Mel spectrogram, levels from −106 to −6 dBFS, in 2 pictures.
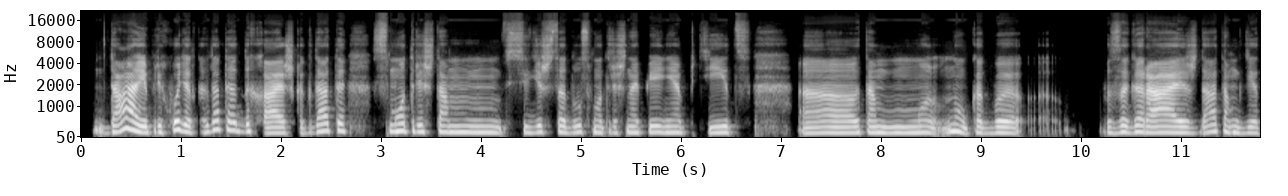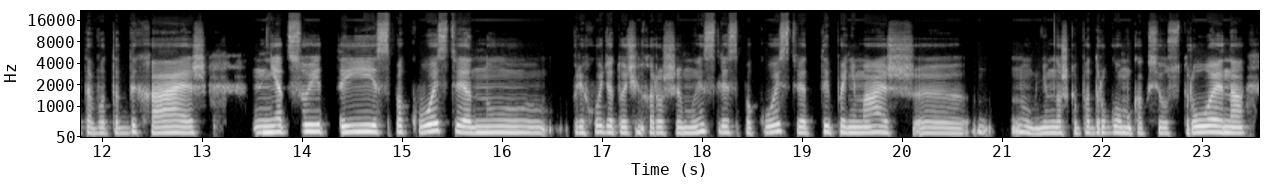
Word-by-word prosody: Да, 260 Hz, -, +6 dB
и 185 Hz, -2 st, +6 dB
приходят, 195 Hz, +1 st, +2 dB
когда 195 Hz, +8 st, -1 dB
ты 265 Hz, -1 st, 0 dB
отдыхаешь, 175 Hz, -7 st, +2 dB
когда 185 Hz, +7 st, 0 dB
ты 230 Hz, -1 st, 0 dB, 0.2 s
смотришь, 215 Hz, -1 st, 0 dB
там, 190 Hz, -2 st, +1 dB
м, -, -, -6 dB
сидишь 180 Hz, +1 st, -4 dB
в -, -, -6 dB
саду, 190 Hz, 0 st, -1 dB
смотришь 180 Hz, -2 st, -5 dB
на 185 Hz, -1 st, 0 dB
пение 185 Hz, 0 st, 0 dB
птиц. 180 Hz, +1 st, -4 dB, 0.5 s
Э, 175 Hz, +2 st, +2 dB
там, 180 Hz, 0 st, +2 dB
м, 175 Hz, 0 st, 0 dB
ну, 215 Hz, -8 st, +2 dB
как 165 Hz, -1 st, -2 dB
бы, 175 Hz, -1 st, +2 dB
э, 275 Hz, +2 st, -25 dB, 0.6 s
загораешь, 180 Hz, -1 st, +5 dB
да, 190 Hz, +4 st, -1 dB
там 200 Hz, -4 st, -1 dB
где-то 175 Hz, 0 st, -4 dB
вот 170 Hz, +1 st, -8 dB
отдыхаешь. 180 Hz, +1 st, -1 dB, 0.4 s
Нет 185 Hz, +1 st, +2 dB
суеты, 210 Hz, -1 st, +2 dB
спокойствие. 200 Hz, +1 st, 0 dB
Ну, 185 Hz, 0 st, -1 dB, 0.2 s
приходят 185 Hz, +1 st, -4 dB
очень 175 Hz, +1 st, -3 dB
хорошие 175 Hz, -1 st, -5 dB
мысли, 185 Hz, +2 st, -2 dB
спокойствие. 180 Hz, +1 st, -4 dB
Ты 195 Hz, -, 0 dB
понимаешь, 180 Hz, 0 st, -2 dB
э, 165 Hz, -2 st, -4 dB
н 205 Hz, -2 st, -9 dB, 0.2 s
ну, 195 Hz, -8 st, -2 dB
немножко 170 Hz, +1 st, -2 dB
по-другому, 175 Hz, 0 st, -3 dB
как 155 Hz, 0 st, -10 dB
всё 170 Hz, -, -7 dB
устроено. 180 Hz, +1 st, +1 dB
185 Hz, 125 wpm, -22 LUFS, 175-195 Hz, 0.6 s, Да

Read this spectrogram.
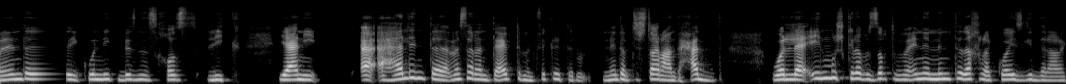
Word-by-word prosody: أنت 235 Hz, +4 st, +2 dB, 0.4 s
يكون 230 Hz, +2 st, +1 dB
ليك 235 Hz, -1 st, 0 dB
business 215 Hz, -2 st, -2 dB
خاص 215 Hz, -1 st, -6 dB
ليك، 205 Hz, 0 st, -4 dB, 0.4 s
يعني 215 Hz, -1 st, +4 dB, 0.4 s
أ -, -, +8 dB, 0.2 s
هل 235 Hz, +8 st, +2 dB
أنت 280 Hz, -4 st, 0 dB
مثلًا 230 Hz, +3 st, 0 dB
تعبت 230 Hz, +4 st, -1 dB
من 205 Hz, -3 st, -2 dB
فكرة 240 Hz, +5 st, -6 dB
الر 180 Hz, -3 st, -11 dB, 0.2 s
إن 195 Hz, -, -4 dB
أنت 225 Hz, +2 st, 0 dB
بتشتغل 215 Hz, +3 st, -1 dB
عند 190 Hz, -2 st, 0 dB
حد 200 Hz, +1 st, -1 dB, 0.5 s
والّا 225 Hz, +1 st, +4 dB
إيه 265 Hz, -, -2 dB
المشكلة 290 Hz, -1 st, +2 dB
بالضبط، 250 Hz, +2 st, -4 dB
بما 220 Hz, 0 st, -3 dB
إن، 250 Hz, +2 st, +2 dB
إن 245 Hz, -1 st, +5 dB
أنت 250 Hz, +1 st, +1 dB
داخلَك 240 Hz, -5 st, 0 dB
كويس 225 Hz, -2 st, -1 dB
جدًا 195 Hz, -3 st, -4 dB
على 185 Hz, 0 st, -7 dB
225 Hz, 180 wpm, -21 LUFS, 205-240 Hz, 0.5 s, أ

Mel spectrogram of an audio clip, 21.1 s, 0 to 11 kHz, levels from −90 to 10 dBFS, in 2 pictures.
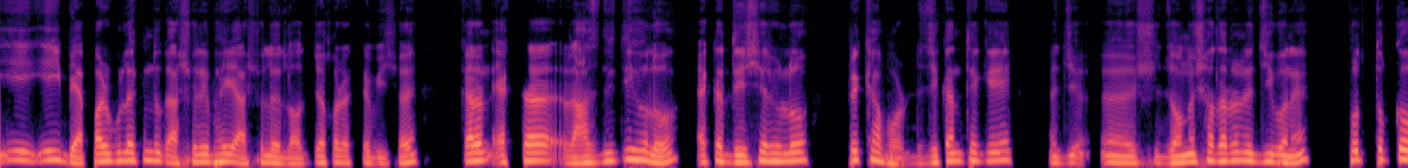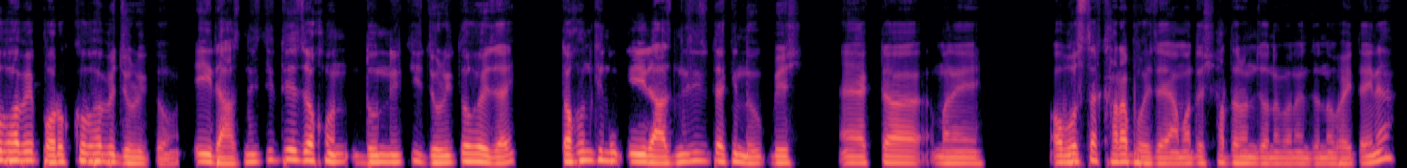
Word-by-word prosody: এই 165 Hz, -, +1 dB
এই 180 Hz, -, +3 dB
ব্যাপারগুলো 150 Hz, +6 st, +2 dB
কিন্তু 165 Hz, -2 st, +1 dB
আসলে 140 Hz, +5 st, 0 dB
ভাই 145 Hz, +1 st, +3 dB
আসলে 125 Hz, +1 st, -1 dB
লজ্জাকর 125 Hz, +5 st, -2 dB
একটা 120 Hz, -, -6 dB
বিষয়। 120 Hz, +6 st, -1 dB, 0.4 s
কারণ 155 Hz, +2 st, +5 dB
একটা 160 Hz, +4 st, +1 dB, 0.3 s
রাজনীতি 150 Hz, +10 st, 0 dB
হলো 135 Hz, -8 st, +5 dB, 0.3 s
একটা 150 Hz, -, 0 dB
দেশের 135 Hz, +5 st, +3 dB
হল 150 Hz, +1 st, +3 dB, 0.4 s
প্রেক্ষাপট। 160 Hz, -, 0 dB, 0.2 s
যেখান 140 Hz, +5 st, +1 dB
থেকে 160 Hz, 0 st, -1 dB, 0.5 s
যে 130 Hz, -, -2 dB, 0.2 s
অ্যাস 120 Hz, -2 st, +1 dB, 0.2 s
জনসাধারণের 155 Hz, +4 st, +3 dB
জীবনে 135 Hz, -2 st, +3 dB, 0.4 s
প্রত্যক্ষভাবে 170 Hz, -1 st, +2 dB
পরোক্ষভাবে 145 Hz, +1 st, +2 dB
জড়িত। 115 Hz, -4 st, -1 dB, 0.3 s
এই 145 Hz, -, +5 dB
রাজনীতিতে 145 Hz, -, -3 dB
যখন 150 Hz, -2 st, +3 dB, 0.2 s
দুর্নীতি 135 Hz, +3 st, +1 dB
জড়িত 130 Hz, +3 st, +2 dB
হয়ে 135 Hz, -3 st, +5 dB
যায়। 125 Hz, +4 st, +1 dB, 0.4 s
তখন 160 Hz, +4 st, +4 dB
কিন্তু 165 Hz, -2 st, +1 dB, 0.2 s
এই 140 Hz, -, +7 dB
রাজনীতিটা 150 Hz, +6 st, 0 dB
কিন্তু 130 Hz, -5 st, +2 dB, 0.2 s
বেশ 125 Hz, -1 st, +1 dB, 0.4 s
এ -, -, -2 dB
একটা 125 Hz, 0 st, -3 dB, 0.4 s
মানে 115 Hz, 0 st, 0 dB, 0.7 s
অবস্থা 145 Hz, +5 st, +1 dB
খারাপ 140 Hz, 0 st, +1 dB
হয়ে 115 Hz, -1 st, -2 dB
যায় 110 Hz, -1 st, -2 dB
আমাদের 115 Hz, 0 st, -4 dB
সাধারণ 115 Hz, -1 st, -2 dB
জনগণের 110 Hz, -1 st, -4 dB
জন্য 105 Hz, 0 st, -5 dB
ভাই। 105 Hz, -1 st, -3 dB
তাই 125 Hz, +3 st, -1 dB
না? 200 Hz, -, -2 dB
140 Hz, 155 wpm, -19 LUFS, 120-155 Hz, 0.7 s, এই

